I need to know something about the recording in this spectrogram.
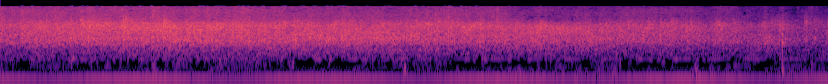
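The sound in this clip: A church audience applauds in a dense, sustained burst of clapping that stays fairly even for about eight seconds before easing slightly at the end, with no talk over it.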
